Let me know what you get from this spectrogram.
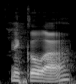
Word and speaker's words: Nikola: Nikola? – Nikola Tesla.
